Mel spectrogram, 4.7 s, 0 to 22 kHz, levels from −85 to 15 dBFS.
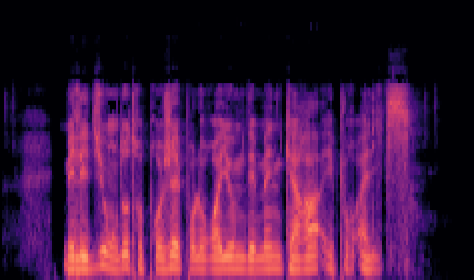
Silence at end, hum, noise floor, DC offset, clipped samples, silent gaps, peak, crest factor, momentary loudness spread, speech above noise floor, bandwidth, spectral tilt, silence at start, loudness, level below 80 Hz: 0.65 s; none; -64 dBFS; under 0.1%; under 0.1%; none; -2 dBFS; 16 dB; 8 LU; 47 dB; 7.6 kHz; -5.5 dB/octave; 0.65 s; -18 LUFS; -50 dBFS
